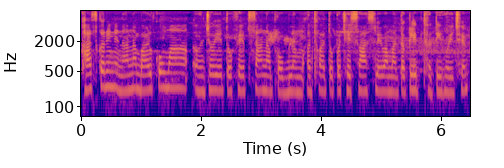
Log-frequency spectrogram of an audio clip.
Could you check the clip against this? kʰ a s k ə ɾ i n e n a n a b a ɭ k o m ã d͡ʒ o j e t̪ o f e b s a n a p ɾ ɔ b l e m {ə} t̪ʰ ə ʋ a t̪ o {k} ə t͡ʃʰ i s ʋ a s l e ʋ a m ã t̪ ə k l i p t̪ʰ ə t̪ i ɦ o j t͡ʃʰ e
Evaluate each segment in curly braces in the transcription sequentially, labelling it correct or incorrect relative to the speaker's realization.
correct, incorrect

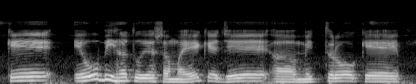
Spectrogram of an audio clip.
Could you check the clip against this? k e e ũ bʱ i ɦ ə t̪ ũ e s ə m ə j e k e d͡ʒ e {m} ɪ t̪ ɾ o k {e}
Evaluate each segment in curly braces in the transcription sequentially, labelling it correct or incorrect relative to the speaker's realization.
correct, correct

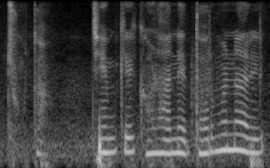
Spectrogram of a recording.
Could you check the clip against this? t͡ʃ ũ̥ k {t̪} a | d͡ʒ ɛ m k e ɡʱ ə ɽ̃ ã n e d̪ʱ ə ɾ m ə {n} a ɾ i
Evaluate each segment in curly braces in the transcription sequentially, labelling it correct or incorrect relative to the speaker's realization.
correct, correct

